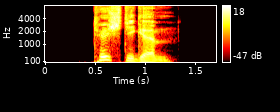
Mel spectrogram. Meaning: strong dative masculine/neuter singular of tüchtig
- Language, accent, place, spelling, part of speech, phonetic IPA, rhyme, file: German, Germany, Berlin, tüchtigem, adjective, [ˈtʏçtɪɡəm], -ʏçtɪɡəm, De-tüchtigem.ogg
